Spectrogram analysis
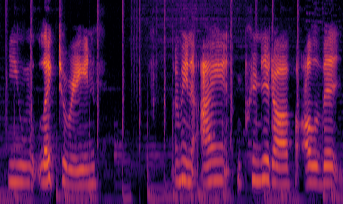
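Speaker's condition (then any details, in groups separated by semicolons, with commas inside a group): Friedreich's ataxia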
